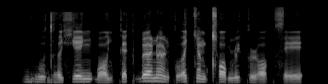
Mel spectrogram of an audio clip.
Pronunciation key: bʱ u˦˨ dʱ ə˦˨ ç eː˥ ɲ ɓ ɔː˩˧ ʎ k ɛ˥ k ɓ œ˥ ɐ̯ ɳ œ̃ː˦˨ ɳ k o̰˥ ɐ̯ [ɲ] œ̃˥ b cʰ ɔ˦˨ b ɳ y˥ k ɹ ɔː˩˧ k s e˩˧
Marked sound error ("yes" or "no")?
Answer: yes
